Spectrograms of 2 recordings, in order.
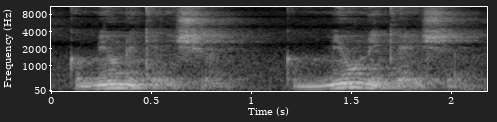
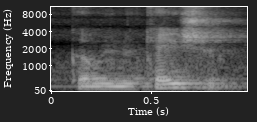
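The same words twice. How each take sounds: First: "communication" stressed early, on "mu". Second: "communication" stressed late, on "ca". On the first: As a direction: hit "mu" each time in "communication". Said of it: "So stress is on second syllable". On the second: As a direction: lean on "ca" in "communication". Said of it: "so the stress is on the third syllable". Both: Shown as a demonstration.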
